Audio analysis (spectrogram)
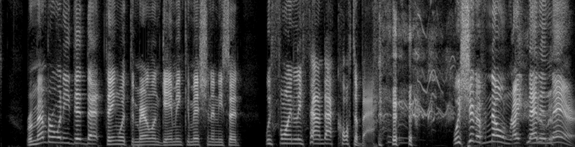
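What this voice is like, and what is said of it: Put-on accent. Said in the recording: “Why are you speaking with that accent, sir?”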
